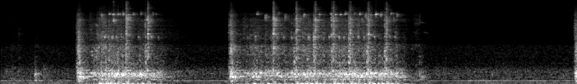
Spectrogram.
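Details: VW Beetle flat-four after fitting dual carburetors and new alternator: engine catches after cranking and fires in harsh, very loud barking bursts like a Harley because exhaust ports were left open; ports need plugging.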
